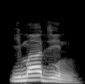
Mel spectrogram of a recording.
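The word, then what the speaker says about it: imagine: দেখো নিচের কতগুলি শব্দেও জি এর উচ্চারণ বর্গীর জয়ের মতো হবে। যেমন জিঞ্জার, জিআইএন জিইআর, জিঞ্জার। জিঞ্জার মানে আদা। ইমাজিন, আইএমএ জিআইএনই, ইমাজিন।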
